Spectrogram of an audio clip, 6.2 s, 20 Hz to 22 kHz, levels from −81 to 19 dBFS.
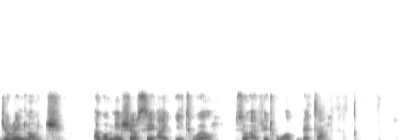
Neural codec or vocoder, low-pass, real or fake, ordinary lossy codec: none; 7.2 kHz; real; Opus, 24 kbps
